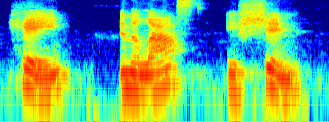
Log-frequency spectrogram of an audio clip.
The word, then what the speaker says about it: He: This side is pronounced Hey, and the last is Shin.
